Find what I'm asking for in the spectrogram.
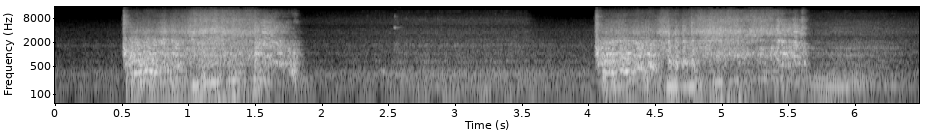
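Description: A boat's port engine cranks and roars to life twice in loud, close bursts of roughly a second or more each, separated by a quieter pause, with no talking.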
